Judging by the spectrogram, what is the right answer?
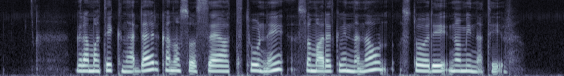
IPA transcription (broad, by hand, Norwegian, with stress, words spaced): ɡɾɑmɑˈtɪˌknæɾdəɾ ˈkɑn ˈɔsɔ ˈseː ˈɑt ˈtuːˌɳiː ˈsɔm ˈæːɾ ˈɛt ˈkʋɪnəˌnɑʋn ˈstoːɾ ˈiː ˈnʊmɪnɑtiːʋ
